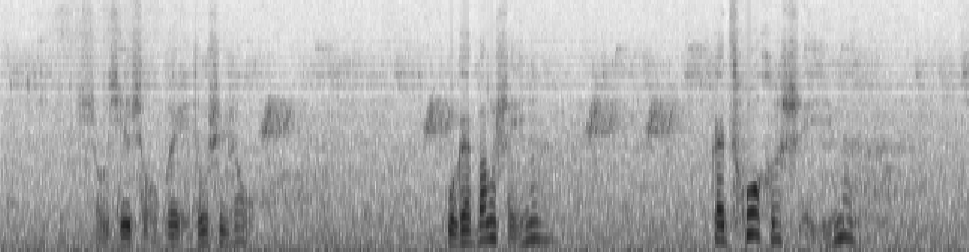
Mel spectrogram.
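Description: An elderly man speaks slowly and haltingly, close by, with long pauses.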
